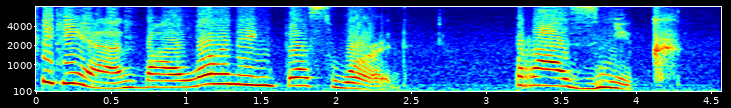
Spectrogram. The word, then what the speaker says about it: праздник: Right in the middle, we have the letter D, but this letter is mute. It's not pronounced. This doesn't happen very often in the Russian language, but sometimes we do have these mute letters just sort of sit there and don't do anything.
